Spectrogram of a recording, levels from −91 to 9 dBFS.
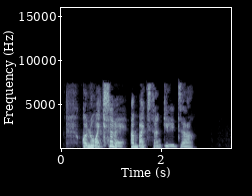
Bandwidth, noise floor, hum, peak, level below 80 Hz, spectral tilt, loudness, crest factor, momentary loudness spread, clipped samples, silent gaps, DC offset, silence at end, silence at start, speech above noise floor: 7.8 kHz; -82 dBFS; none; -2 dBFS; -60 dBFS; -4 dB/octave; -18 LUFS; 18 dB; 10 LU; under 0.1%; none; under 0.1%; 0.8 s; 0.1 s; 65 dB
